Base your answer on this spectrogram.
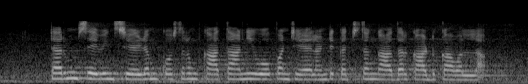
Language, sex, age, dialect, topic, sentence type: Telugu, female, 18-24, Southern, banking, statement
